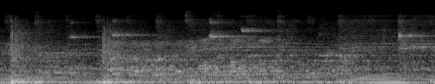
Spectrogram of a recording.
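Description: A basketball bouncing on a hardwood gym floor, with two sharp bounces about a second apart, echoing in a large gym over background music.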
